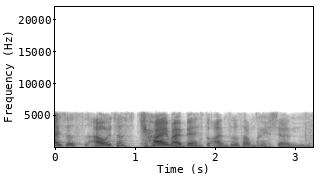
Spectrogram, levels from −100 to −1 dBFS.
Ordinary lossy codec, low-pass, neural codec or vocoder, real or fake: Opus, 64 kbps; 5.4 kHz; vocoder, 24 kHz, 100 mel bands, Vocos; fake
